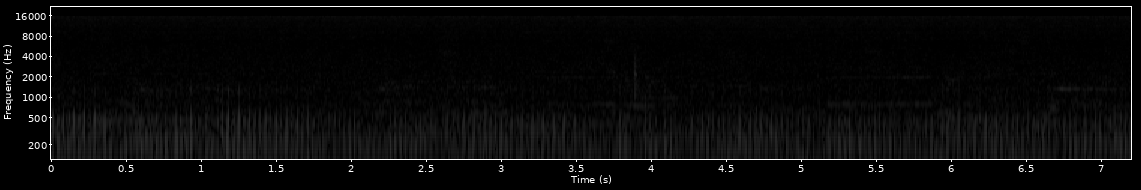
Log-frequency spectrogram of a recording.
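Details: Lilac British Shorthair cat purring close up, a dense, continuous low rumble with a fast pulsing texture throughout, and faint higher tonal traces drifting above it.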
